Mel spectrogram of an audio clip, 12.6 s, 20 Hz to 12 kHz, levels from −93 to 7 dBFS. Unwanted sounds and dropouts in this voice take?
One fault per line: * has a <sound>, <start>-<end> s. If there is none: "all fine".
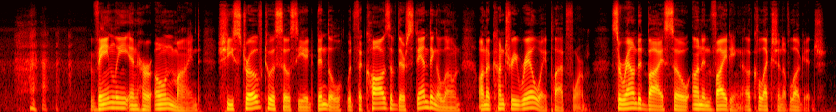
* has a laugh, 0.2-1.1 s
